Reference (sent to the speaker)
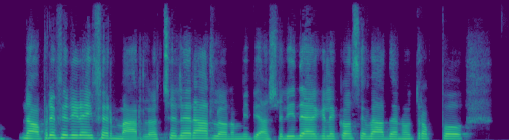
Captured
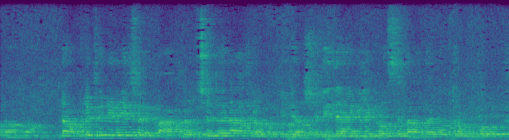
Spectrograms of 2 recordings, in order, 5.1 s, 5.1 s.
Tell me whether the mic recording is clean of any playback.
No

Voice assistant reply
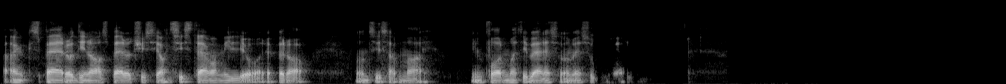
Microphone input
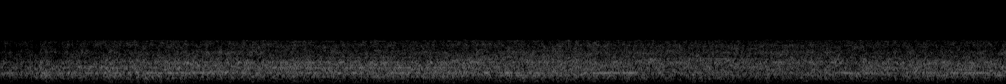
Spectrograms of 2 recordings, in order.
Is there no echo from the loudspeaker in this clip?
Yes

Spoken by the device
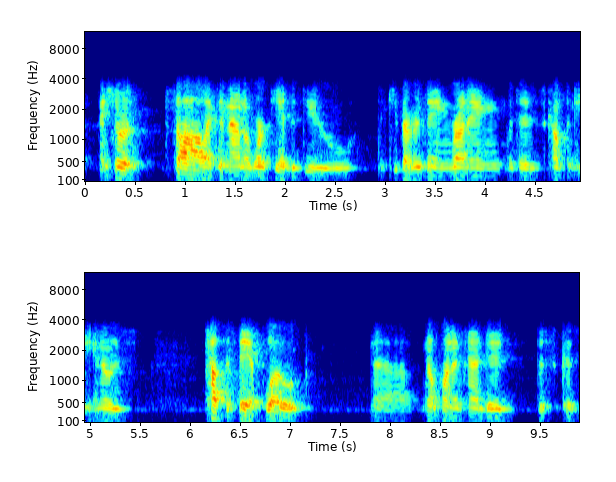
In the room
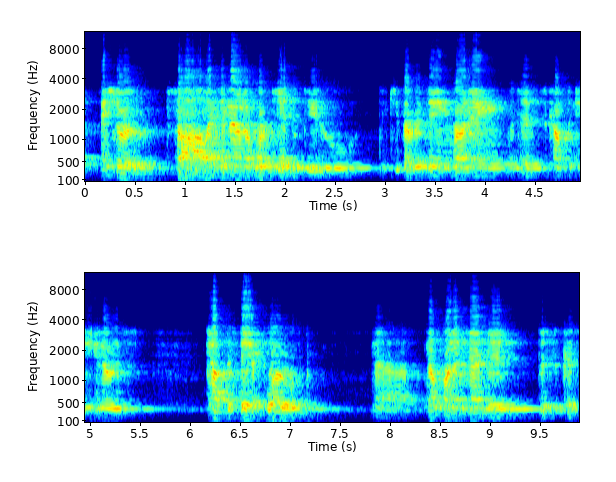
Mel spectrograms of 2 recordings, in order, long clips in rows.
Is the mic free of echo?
No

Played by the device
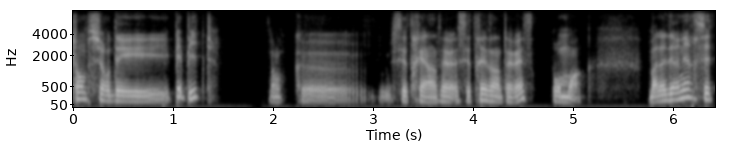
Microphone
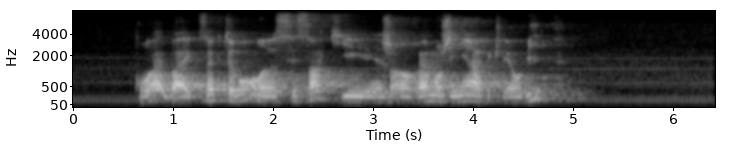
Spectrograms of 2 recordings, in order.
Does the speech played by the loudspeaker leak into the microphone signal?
No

